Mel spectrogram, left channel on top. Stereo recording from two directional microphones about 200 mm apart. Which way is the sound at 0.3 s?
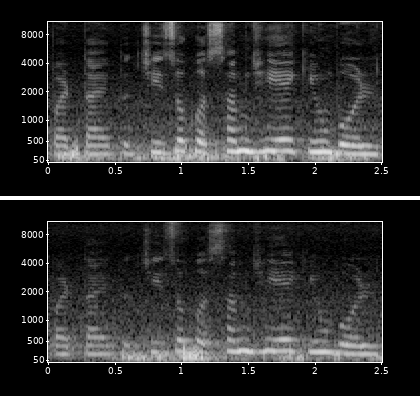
50° left (ahead or behind).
